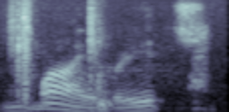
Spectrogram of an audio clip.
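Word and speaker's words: Muybridge: señor edward my bridge se escribe muy bridge pero se pronuncia my my bridge hizo un experimento en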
